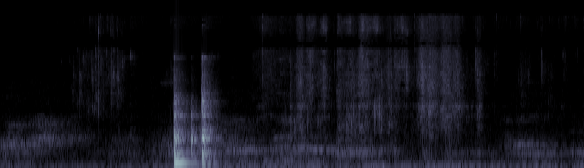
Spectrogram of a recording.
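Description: Water poured from a glass into flour, with a short, loud knock a little over two seconds in. After that comes the soft scraping of a metal fork stirring flour and water into batter in a plastic bowl.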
